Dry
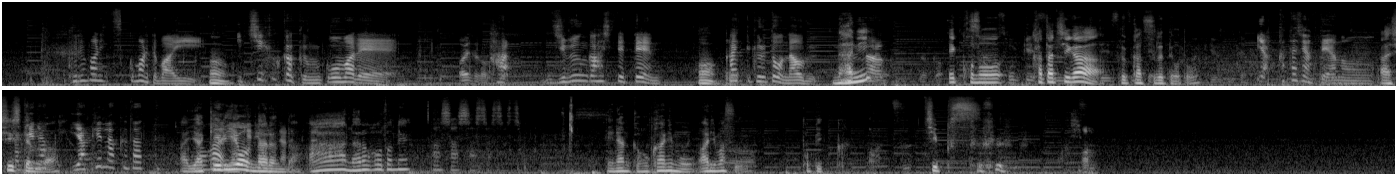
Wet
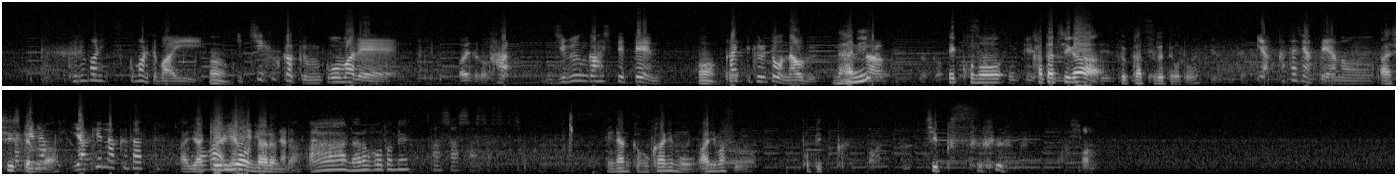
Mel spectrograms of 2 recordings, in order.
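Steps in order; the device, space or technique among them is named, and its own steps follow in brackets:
drive-through speaker (band-pass filter 480–2,800 Hz; parametric band 1,800 Hz +5.5 dB 0.46 octaves; hard clipping −19 dBFS, distortion −11 dB; white noise bed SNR 23 dB)
level +3.5 dB

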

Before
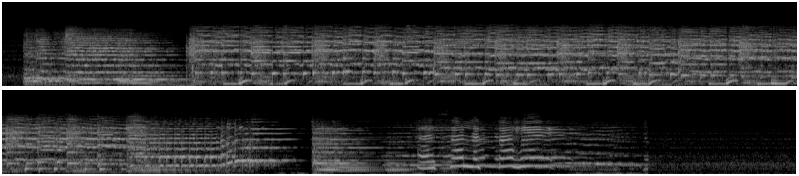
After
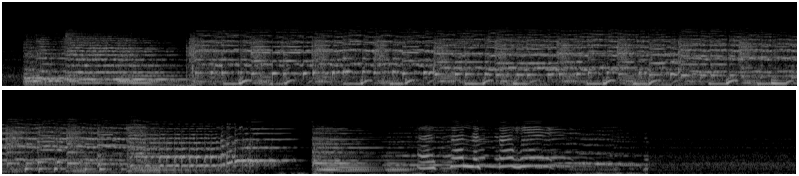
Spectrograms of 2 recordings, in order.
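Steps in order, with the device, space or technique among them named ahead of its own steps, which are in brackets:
through cloth (low-pass filter 6,500 Hz 12 dB per octave; high-shelf EQ 2,700 Hz −17 dB)

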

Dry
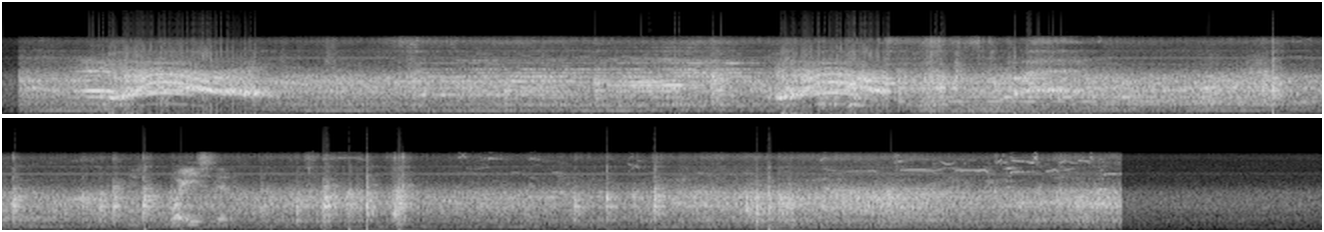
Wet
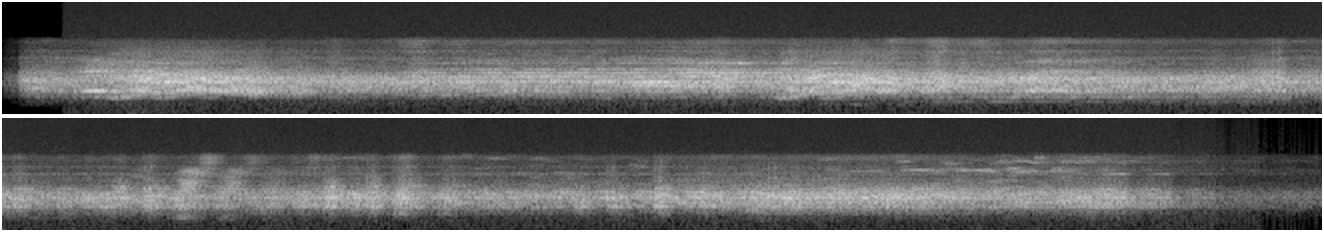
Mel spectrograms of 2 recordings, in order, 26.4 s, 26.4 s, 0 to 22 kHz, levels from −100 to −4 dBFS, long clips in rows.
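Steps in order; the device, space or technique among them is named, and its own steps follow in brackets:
Chebyshev high-pass filter 1,100 Hz, order 3
delay with a high-pass on its return 547 ms, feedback 76%, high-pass 4,600 Hz, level −14.5 dB
string-machine ensemble chorus (string-ensemble chorus; low-pass filter 4,300 Hz 12 dB per octave)
four-comb reverb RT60 0.32 s, DRR −3.5 dB
feedback echo at a low word length 441 ms, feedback 35%, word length 8 bits, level −7 dB
level −3 dB

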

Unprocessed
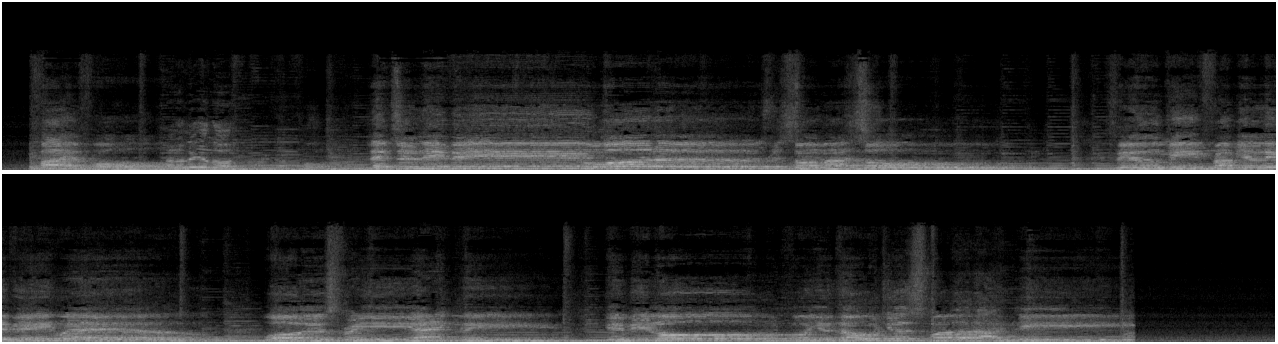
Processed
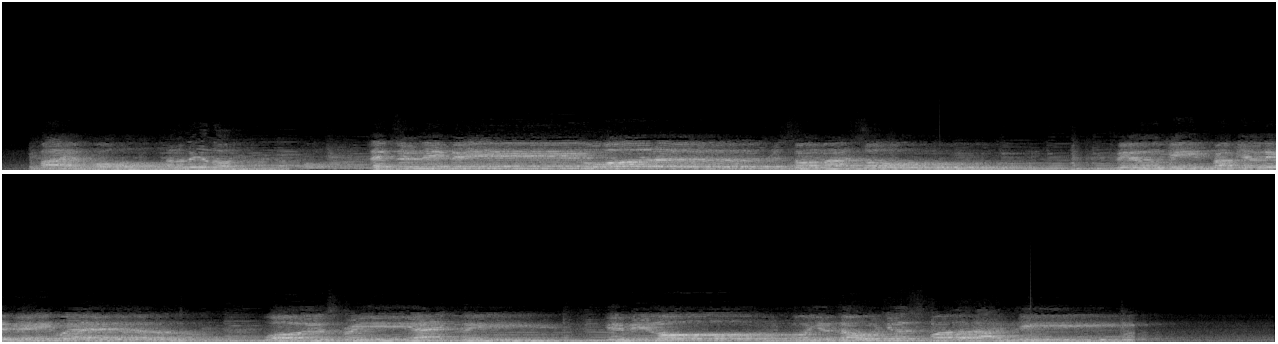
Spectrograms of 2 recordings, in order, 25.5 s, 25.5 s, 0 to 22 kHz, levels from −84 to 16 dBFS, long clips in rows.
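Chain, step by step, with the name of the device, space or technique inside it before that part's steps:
0:02.86–0:03.71: Butterworth high-pass 300 Hz 36 dB per octave
low-shelf EQ 400 Hz −3 dB
echo with shifted repeats 137 ms, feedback 46%, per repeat +51 Hz, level −13 dB
action camera in a waterproof case (low-pass filter 2,300 Hz 24 dB per octave; automatic gain control gain up to 6 dB; level +3.5 dB; AAC 48 kbit/s 44,100 Hz)

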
